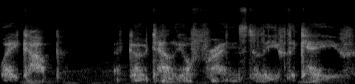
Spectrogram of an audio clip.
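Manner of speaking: close, hushed, breathy whisper. Player character whispering an instruction to him in the game, whispering. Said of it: "whisper to him".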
